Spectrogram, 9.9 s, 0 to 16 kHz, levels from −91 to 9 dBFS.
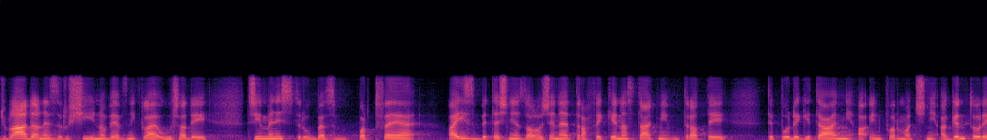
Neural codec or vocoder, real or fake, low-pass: codec, 16 kHz, about 1 kbps, DyCAST, with the encoder's durations; fake; 7.2 kHz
